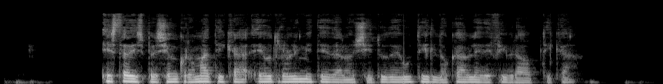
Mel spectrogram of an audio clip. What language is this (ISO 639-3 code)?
glg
